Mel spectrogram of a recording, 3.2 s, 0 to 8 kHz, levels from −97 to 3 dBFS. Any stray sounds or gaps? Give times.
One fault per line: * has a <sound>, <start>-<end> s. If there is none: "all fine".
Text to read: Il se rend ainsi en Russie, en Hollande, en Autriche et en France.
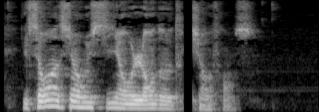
* has a dropout, 1.8-1.9 s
